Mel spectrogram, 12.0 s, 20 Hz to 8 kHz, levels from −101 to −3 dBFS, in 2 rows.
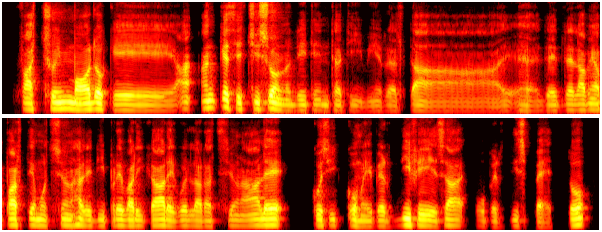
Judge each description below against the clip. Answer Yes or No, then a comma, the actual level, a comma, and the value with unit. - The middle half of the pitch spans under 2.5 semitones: No, average, 2.8 semitones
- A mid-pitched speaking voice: No, low, 105 Hz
